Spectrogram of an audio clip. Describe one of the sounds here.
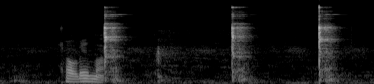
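A hatchet strikes wood with sharp chops.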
